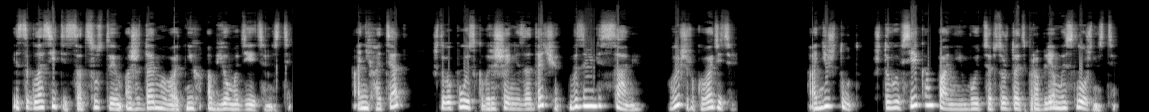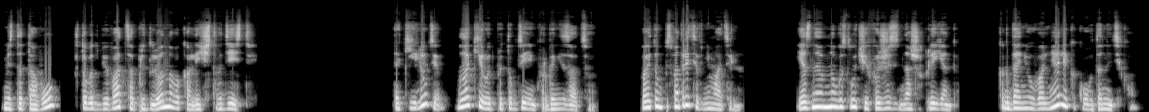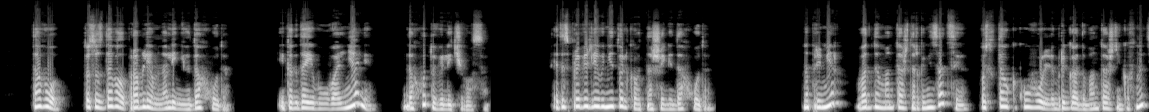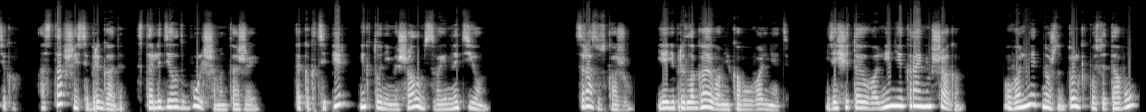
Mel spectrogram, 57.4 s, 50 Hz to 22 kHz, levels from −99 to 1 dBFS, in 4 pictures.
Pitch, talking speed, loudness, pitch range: 205 Hz, 130 wpm, -12 LUFS, 180-245 Hz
